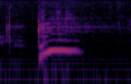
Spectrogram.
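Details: Baby monkey with its mother, others arriving: a single smooth tonal whine that sweeps up then holds steady for about half a second before fading, with soft overtones, a brief faint click just before it and low background hum.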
